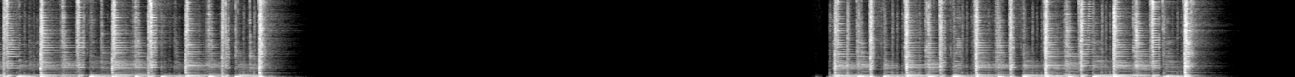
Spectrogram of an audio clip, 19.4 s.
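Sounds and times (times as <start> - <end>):
instrumental music: 0.0 - 4.3, 12.4 - 18.2.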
